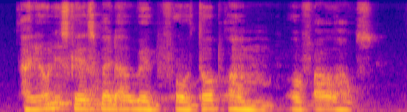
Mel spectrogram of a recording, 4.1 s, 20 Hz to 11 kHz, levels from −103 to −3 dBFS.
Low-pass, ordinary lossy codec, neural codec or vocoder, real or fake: 9.9 kHz; none; codec, 16 kHz in and 24 kHz out, 2.2 kbps, FireRedTTS-2 codec; fake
